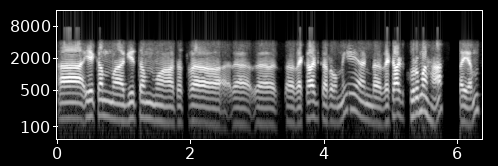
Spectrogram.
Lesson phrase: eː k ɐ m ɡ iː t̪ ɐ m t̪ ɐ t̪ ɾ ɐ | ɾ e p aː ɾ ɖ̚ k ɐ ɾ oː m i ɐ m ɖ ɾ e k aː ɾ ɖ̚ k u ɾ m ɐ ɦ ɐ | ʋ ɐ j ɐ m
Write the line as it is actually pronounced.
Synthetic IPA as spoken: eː k ɐ m ɡ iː t̪ ɐ m t̪ ɐ t̪ ɾ ɐ | ɾ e k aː ɾ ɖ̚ k ɐ ɾ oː m i ɐ ɳ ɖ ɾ e k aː ɾ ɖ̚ k u ɾ m ɐ ɦ ɐ | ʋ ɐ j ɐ m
